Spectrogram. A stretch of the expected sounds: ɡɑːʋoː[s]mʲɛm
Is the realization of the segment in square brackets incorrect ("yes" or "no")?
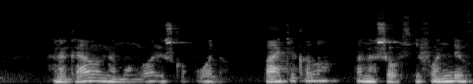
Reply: yes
